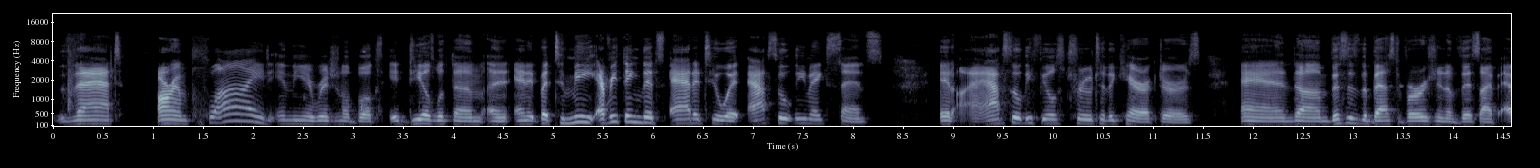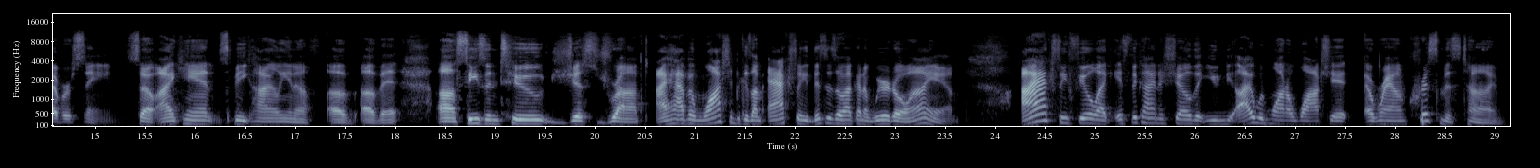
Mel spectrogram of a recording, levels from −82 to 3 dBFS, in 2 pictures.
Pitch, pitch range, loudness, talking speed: 140 Hz, 120-160 Hz, -30 LUFS, 190 wpm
